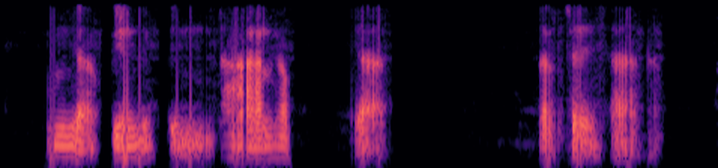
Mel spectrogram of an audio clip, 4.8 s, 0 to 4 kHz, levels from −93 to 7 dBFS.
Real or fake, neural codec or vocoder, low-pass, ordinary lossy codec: fake; vocoder, 22.05 kHz, 80 mel bands, WaveNeXt; 3.6 kHz; none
